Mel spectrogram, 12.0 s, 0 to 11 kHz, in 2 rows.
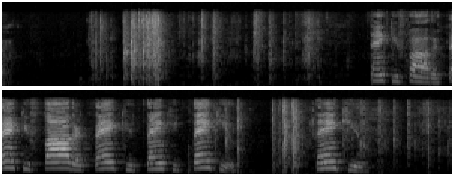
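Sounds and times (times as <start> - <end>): cards being shuffled: 1.1 - 4.4, 8.8 - 12.0.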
